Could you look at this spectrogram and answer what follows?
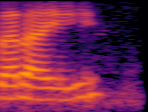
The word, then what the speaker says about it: Sarai: Sarai. S-A-R-A-I.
